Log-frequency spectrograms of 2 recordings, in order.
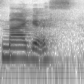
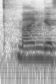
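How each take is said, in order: First: No n sound comes before the g. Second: An n sound comes before the g. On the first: The speaker calls it right. "it's Magus" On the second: The speaker calls it wrong. "It's actually not Mangus"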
